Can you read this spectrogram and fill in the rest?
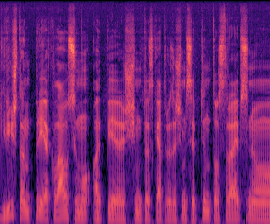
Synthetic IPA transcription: ɡɾʲiːʃt̪ɐnt̪̚pʲɾʲiɛklˠɐˑʊsʲɪmoːʔɑpʲiɛʃʲɪmt̪ɐskʲæːt̪ʊɾʲɛzd̪ʲɛʃʲɪmsʲɛpʲt̪ʲɪnt̪oːst̪ɾɑɪpʲsʲnʲoː

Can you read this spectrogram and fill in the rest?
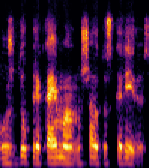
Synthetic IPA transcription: ʊʒd̪ʊpʲɾʲiɛkɐɪmoːnʊʃɐʊt̪ʊskɐɾʲiːʋʲʊs

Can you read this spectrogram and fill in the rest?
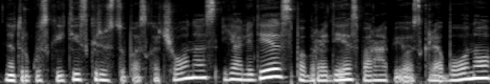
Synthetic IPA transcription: nʲɛt̪ɾʊkʊskɐɪt̪ʲiːskɾʲɪst̪ʊpɐ̰skɐt͡ʃʲoːnɐsjæːlʲɪd̪ʲeːspɐbɾɐd̪ʲeːspɐɾɑːpʲɪ̰jo̰ːsklʲɛboːnoː

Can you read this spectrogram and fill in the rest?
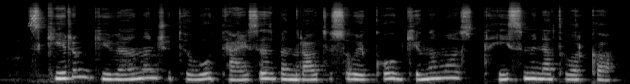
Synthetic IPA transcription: sʲkʲɪɾʲʊmɡʲiːʋʲæːnɐnʲt͡ʃʲut̪ʲeːʋuːt̪ʲæˑɪsʲeːsbʲɛnd̪ɾɑˑʊt̪ʲɪsʊʋɐɪkʰʊɡʲɪnɐmoːst̪ʲʰɛɪsʲmʲɪnʲɛt̪ʋɐɾkɐ

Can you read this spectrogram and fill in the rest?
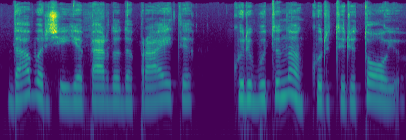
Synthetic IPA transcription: d̪ɑːbɐɾʲt͡ʃʲɛjiɛpʲæɾd̪uɔd̪ɐpɾɑːɪt̪ʲɪ | kʊɾʲɪbuːt̪ʲɪnɐkʊɾʲt̪ʲɪɾʲɪt̪oːjṵː

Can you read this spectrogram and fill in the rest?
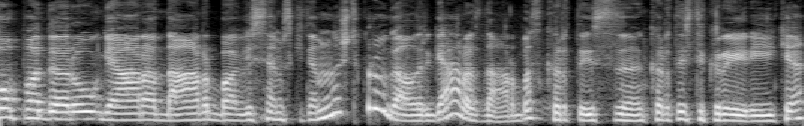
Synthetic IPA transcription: oːpɐd̪ɐɾɐʊɡʲæːɾɐːd̪ɐrbɐːʋʲɪsʲiɛmskʲɪːt̪ʲiɛmsnʊɪʃt̪ʲɪkɾuːjʊɡɐlˠɪrɡʲæːɾɐsd̪ɐrbɐskɐrt̪ɐɪskɐrt̪ɐɪst̪ʲɪkɾɐɪɾʲɛɪkʲɛ

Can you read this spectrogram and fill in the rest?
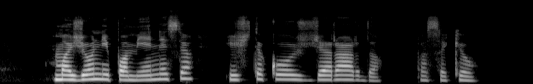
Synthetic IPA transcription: mɐʒʲɛʊnʲɛɪpoːmʲeɛnʲɛsʲo | ɪʃʲt̪ʲɛkoʊʒʒʲɛɾɑˑɾd̪oː | pɐsɐkʲɛʊ

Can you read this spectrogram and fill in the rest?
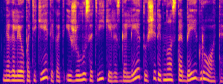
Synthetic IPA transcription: nʲɛɡɐlʲeːjɛʊpɐt̪ʲɪkʲeːt̪ʲɪkɐt̪iʒʊlˠʊsɐt̪ʲʋʲiːkʲeːlʲɪsɡɐlʲeːt̪uːʃʲɪt̪ɐɪpnuɔst̪ɐbʲɛɪɡɾoːt̪ʲɪ

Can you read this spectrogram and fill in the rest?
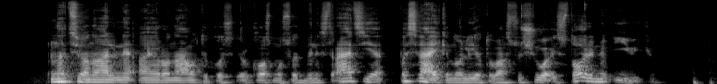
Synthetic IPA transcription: nɐt̪sʲɪɔnɑːlʲɪnʲeːʔɐɛɾɔnɑˑʊt̪ʲɪkosɪɾkɔsmɔsuɐd̪ʲmʲɪnʲɪst̪ɾʔɑːt̪sʲɪjɛpɐsʲʋʲæˑɪkʲɪnoːlʲiɛt̪ʊʋɑːsʊʃʲuɔʔɪst̪ɔɾʲɪnʲuʔiːʋʲikʲʊ

